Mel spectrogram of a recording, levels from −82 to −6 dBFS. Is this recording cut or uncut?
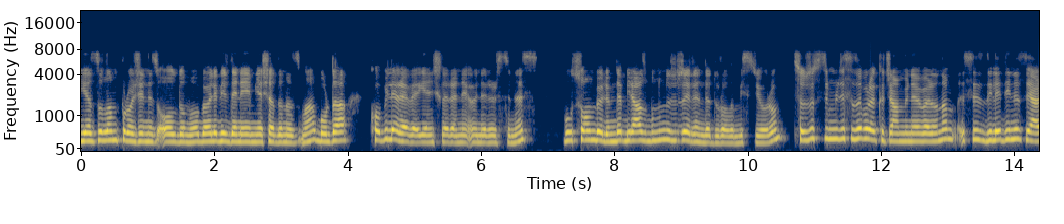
uncut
